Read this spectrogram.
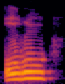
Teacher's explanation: ro is heavy for Dhamma circle lips, and the sound is short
